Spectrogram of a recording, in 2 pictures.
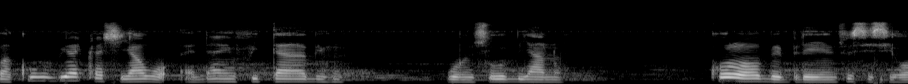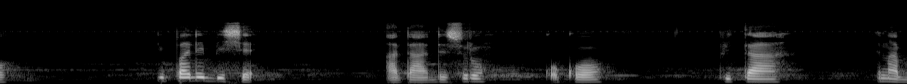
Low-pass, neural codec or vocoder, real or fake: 7.2 kHz; none; real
